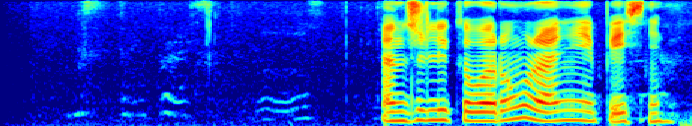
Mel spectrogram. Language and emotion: Russian, neutral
